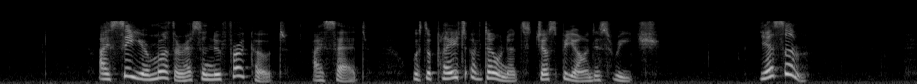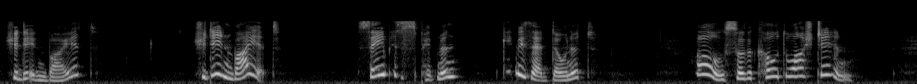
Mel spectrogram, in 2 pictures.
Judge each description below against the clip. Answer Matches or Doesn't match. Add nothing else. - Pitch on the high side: Matches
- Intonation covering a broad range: Matches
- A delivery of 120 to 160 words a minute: Matches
